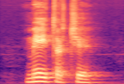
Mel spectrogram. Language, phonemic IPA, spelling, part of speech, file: Dutch, /ˈmetərcə/, metertje, noun, Nl-metertje.ogg
- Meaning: diminutive of meter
